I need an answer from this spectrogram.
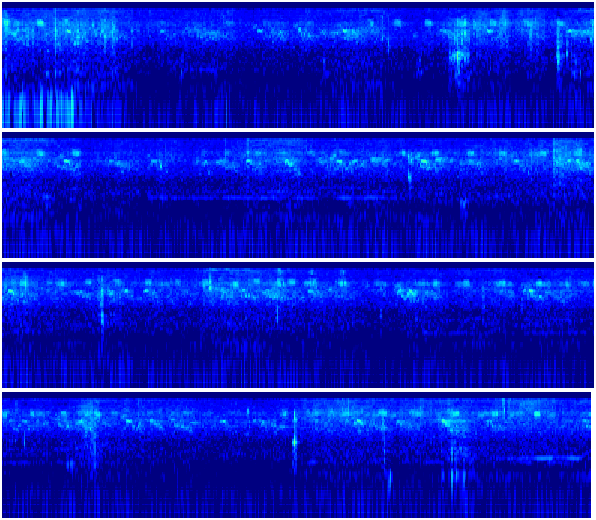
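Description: Quiet outdoor ambience with faint, scattered bird chirps, and a few soft clicks.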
